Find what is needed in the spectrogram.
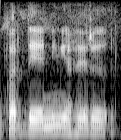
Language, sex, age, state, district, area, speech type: Dogri, female, 45-60, Jammu and Kashmir, Samba, rural, spontaneous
